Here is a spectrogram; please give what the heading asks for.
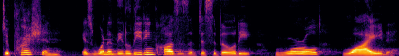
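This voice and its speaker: A woman's voice: mid-range voice, measured pace, mellow. Earnest woman speaking in a reverberant hall. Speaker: life coach.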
